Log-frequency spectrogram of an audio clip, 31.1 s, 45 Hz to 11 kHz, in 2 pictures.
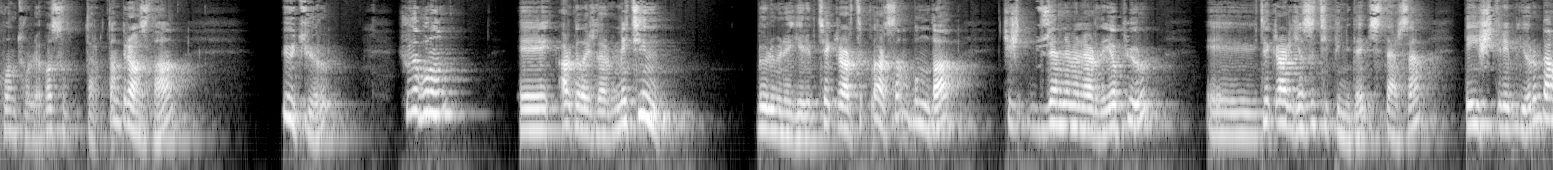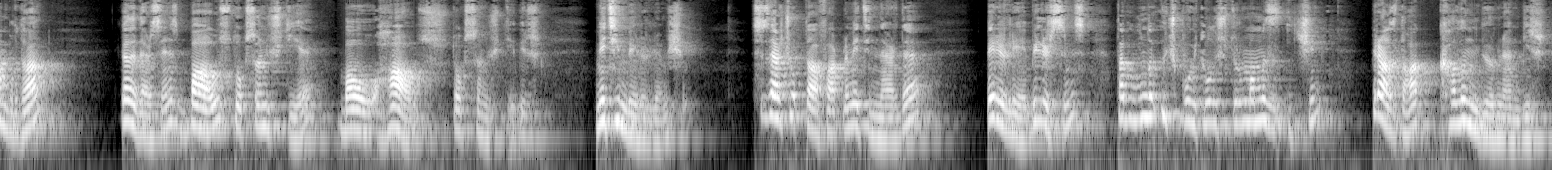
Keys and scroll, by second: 16.3 <.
